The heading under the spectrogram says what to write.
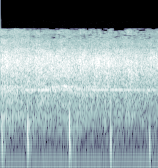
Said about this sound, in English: Please clap very well.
